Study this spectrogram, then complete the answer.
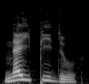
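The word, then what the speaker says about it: Naypyidaw: salut Francy pour l'information le nom de la capitale de la Birmanie se prononce naipido merci d'avoir lu ce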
